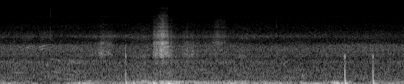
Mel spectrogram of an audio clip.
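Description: Wind rumbling on the microphone over the sound of flowing river water around a kayak, with a short splash about a second and a half in and two light knocks near the end.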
